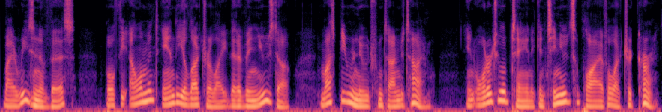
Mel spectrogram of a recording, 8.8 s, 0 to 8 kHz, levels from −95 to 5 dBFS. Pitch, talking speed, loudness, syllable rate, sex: 125 Hz, 215 wpm, -18 LUFS, 6.5 syllables/s, male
